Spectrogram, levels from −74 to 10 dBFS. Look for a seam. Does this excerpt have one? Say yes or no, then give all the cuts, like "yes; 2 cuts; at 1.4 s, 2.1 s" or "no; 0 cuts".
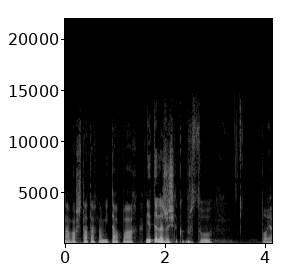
yes; 2 cuts; at 1.5 s, 2.2 s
